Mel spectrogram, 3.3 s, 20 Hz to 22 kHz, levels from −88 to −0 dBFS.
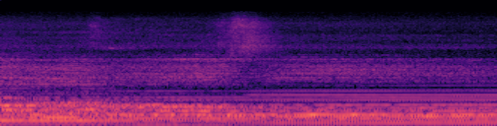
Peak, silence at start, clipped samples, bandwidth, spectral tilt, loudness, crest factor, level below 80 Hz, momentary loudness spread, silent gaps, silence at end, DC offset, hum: -20 dBFS; 0 s; under 0.1%; 16 kHz; -6 dB/octave; -33 LUFS; 14 dB; -52 dBFS; 4 LU; none; 0 s; under 0.1%; none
